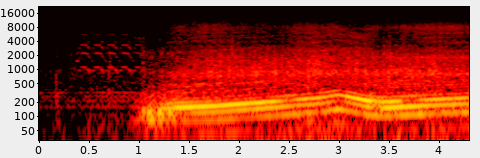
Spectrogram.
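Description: A quad bike engine starts up and revs as it drives off.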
